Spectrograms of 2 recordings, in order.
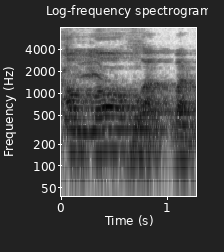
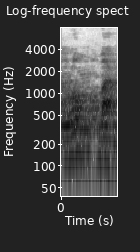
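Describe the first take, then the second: First: Every syllable of the phrase is said fully. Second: The first syllables are dropped, leaving it clipped. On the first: The speaker calls it right. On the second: The speaker calls it wrong.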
